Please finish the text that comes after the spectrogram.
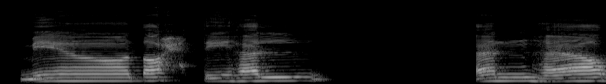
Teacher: من تحتها الانہار، ہا کے اوپر یہاں پہ کھڑا زبر ہے تو ہا کو ایک الف دو حرکات کے برابر کھینچ کر ادا کریں گے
